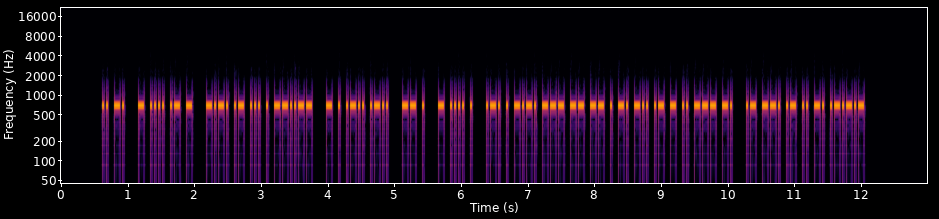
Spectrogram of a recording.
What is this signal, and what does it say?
Morse code, heard as a keyed tone, about 40 wpm, 700 Hz. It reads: IN THAT CASE, TELL ME THE RECOMMENDATION AGAIN.
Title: Sentences from Top 1400 Words 40wpm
